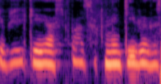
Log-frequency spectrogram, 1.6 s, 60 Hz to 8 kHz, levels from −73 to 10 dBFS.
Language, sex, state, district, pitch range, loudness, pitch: Hindi, female, Goa, North and South Goa, 195-215 Hz, -14 LUFS, 205 Hz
